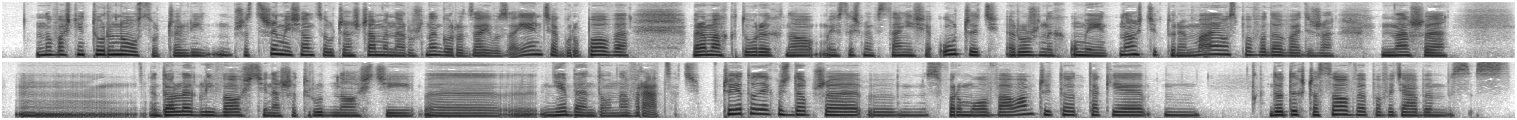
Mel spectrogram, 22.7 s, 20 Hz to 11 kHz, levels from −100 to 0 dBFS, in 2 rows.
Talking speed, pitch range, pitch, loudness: 135 wpm, 170-210 Hz, 190 Hz, -19 LUFS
